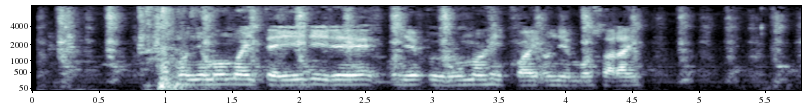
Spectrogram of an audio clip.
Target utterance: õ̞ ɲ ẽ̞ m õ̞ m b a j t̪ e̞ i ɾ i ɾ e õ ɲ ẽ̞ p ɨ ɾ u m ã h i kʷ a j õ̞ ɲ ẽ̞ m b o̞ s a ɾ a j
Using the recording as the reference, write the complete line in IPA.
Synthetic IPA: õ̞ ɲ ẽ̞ m õ̞ m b a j t̪ e̞ i ɾ i ɾ e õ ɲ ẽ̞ p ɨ ɾ u m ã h i kʷ a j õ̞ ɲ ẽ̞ m b o̞ s a ɾ a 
